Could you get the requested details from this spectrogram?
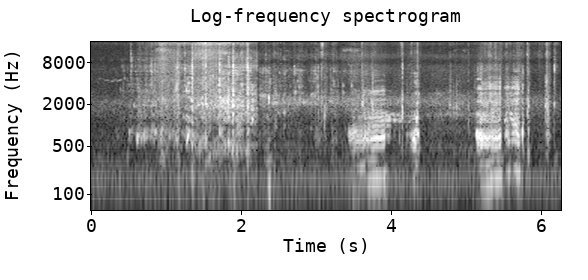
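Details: Geese calling while playing in water; nasal, harmonic honks come in short bursts amid loud splashing and rushing water noise, with a low steady hum underneath.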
